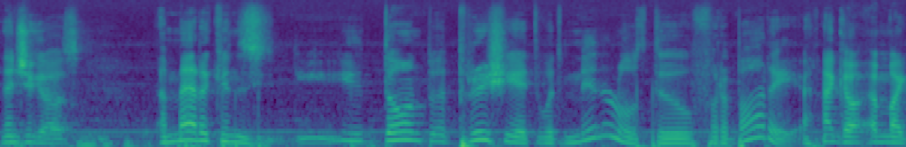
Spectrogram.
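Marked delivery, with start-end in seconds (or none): 1.1-5.3 clumsy, bad attempt at a German accent. Retelling what a woman said to her about americans, in a bad german accent. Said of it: "I can't do a German accent".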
